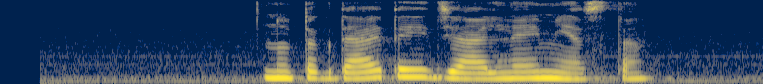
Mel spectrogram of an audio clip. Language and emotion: Russian, neutral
